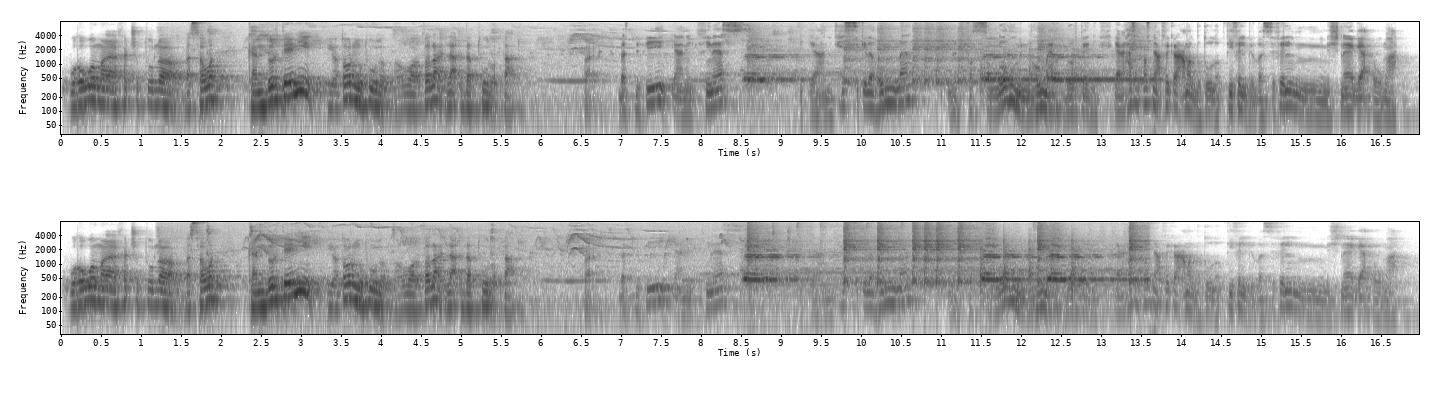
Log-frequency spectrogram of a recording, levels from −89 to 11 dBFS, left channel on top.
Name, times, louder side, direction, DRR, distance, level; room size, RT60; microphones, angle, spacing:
voice 1, 0.1-5.7 6.5-6.7, equal, 5° left, 0.4 m, -22 dB
sound 1, 1.2-9.4, right 6 dB, 85° right, 0.9 m, -38 dB
voice 2, 7.0-8.6 9.3-10.7 11.1-16.7, left 7 dB, 75° left, 0.4 m, -29 dB
sound 2, 8.5-13.6, right 5 dB, 60° right, 0.4 m, -24 dB
7.8 x 4.5 x 4.4 m
head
